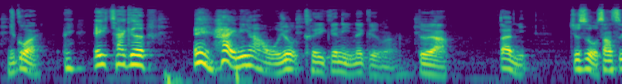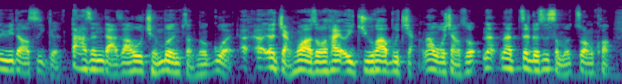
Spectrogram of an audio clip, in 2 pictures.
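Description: A man with a Taiwanese Mandarin accent telling a story casually on a livestream, animated and stammering through repeated words as he acts it out. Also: mid-range voice. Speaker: livestreamer and YouTuber.

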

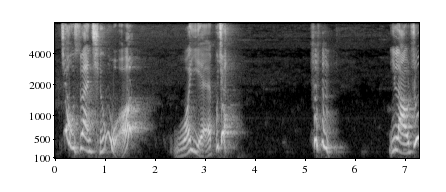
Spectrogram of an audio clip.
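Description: A boastful, fiery monkey king, as a woman storyteller puts him on, talking in a high and brash tone that leaps all over the place. He sounds scornful and quick to anger in this storybook tale. The recording is roomy and somewhat dull. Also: a little mellow, exaggerated voice. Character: boastful hot-tempered male monkey king.

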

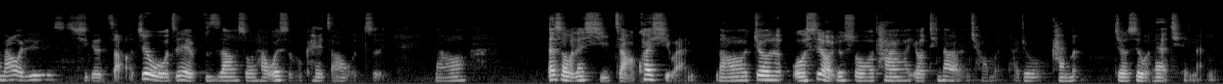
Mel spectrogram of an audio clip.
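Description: A young woman casually telling a personal story in a chat with friends, animated and laughing often. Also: on the low side. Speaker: storyteller in a horror story contest.

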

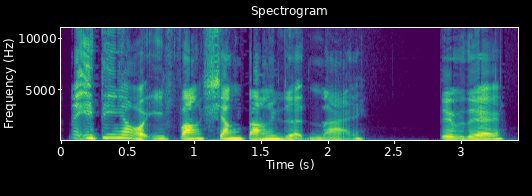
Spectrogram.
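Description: A middle-aged woman hosting a podcast in relaxed, candid conversation. She speaks at a middling pitch and stretches her sentence-ending particles. The sound is dry and close to the mic. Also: smooth, no echo. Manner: candid, chatty, sprinkles sentences with drawn-out particles. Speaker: podcast host. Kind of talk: casual chat.

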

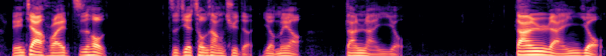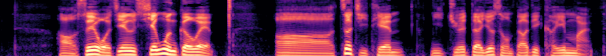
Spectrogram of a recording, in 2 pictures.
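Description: A man's voice: lowish voice, no room sound, clean studio sound. A middle-aged man giving broadcast stock market commentary, emphatic and full of rhetorical questions.

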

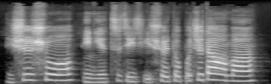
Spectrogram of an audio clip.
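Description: A woman's voice: fairly high pitch, a little fast, a bit bright, pitched above the performer's own voice, lightly acted. A woman voicing a small, curious and polite young girl who asks many questions.

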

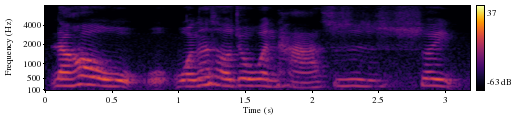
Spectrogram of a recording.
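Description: A woman with a Taiwanese Mandarin accent hosting a casual podcast chat, telling a story with animated voices. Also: a little high, moderate pace. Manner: animated storytelling, mimics the dentist. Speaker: podcast host.

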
